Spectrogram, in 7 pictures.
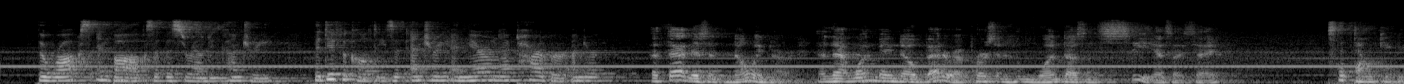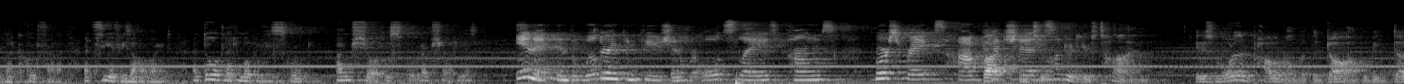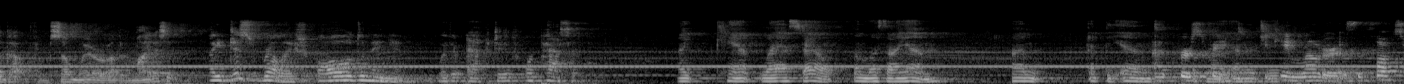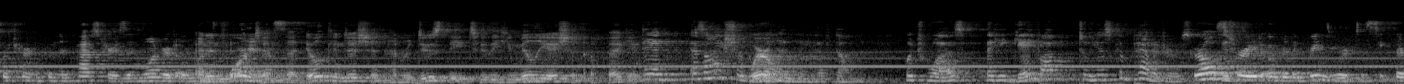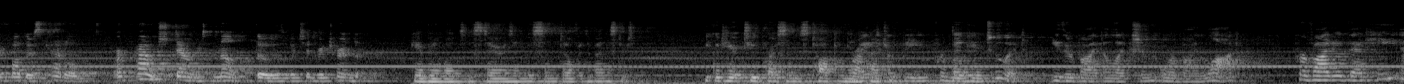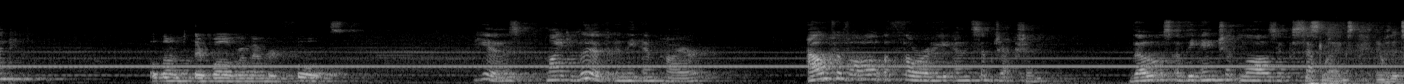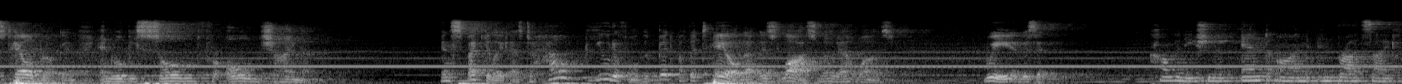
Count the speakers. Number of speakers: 9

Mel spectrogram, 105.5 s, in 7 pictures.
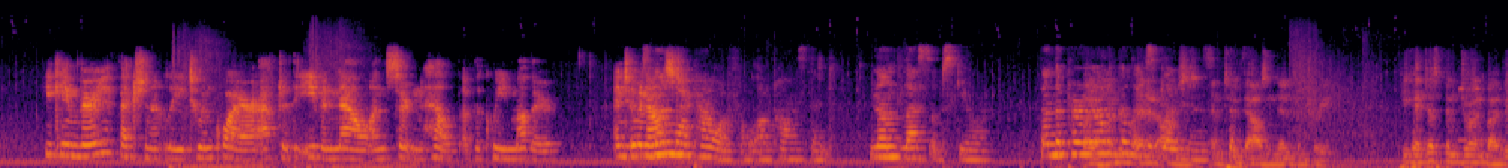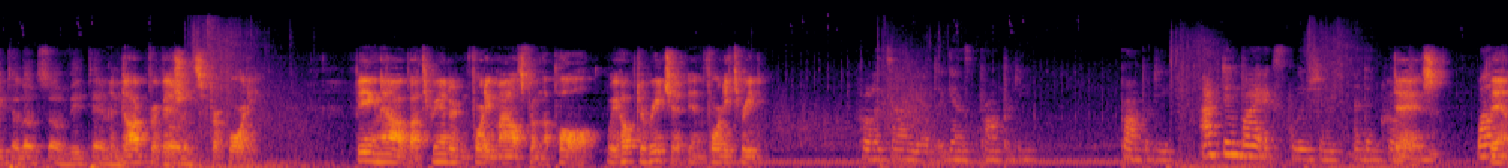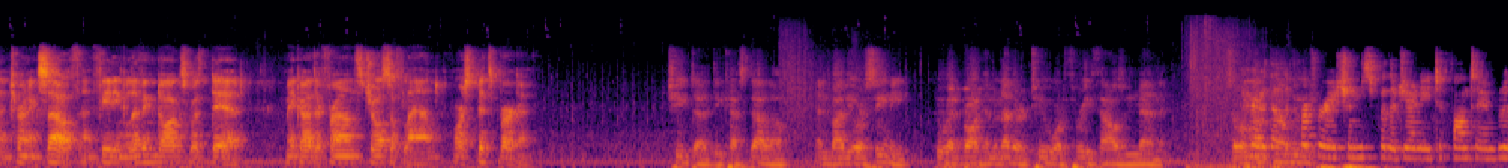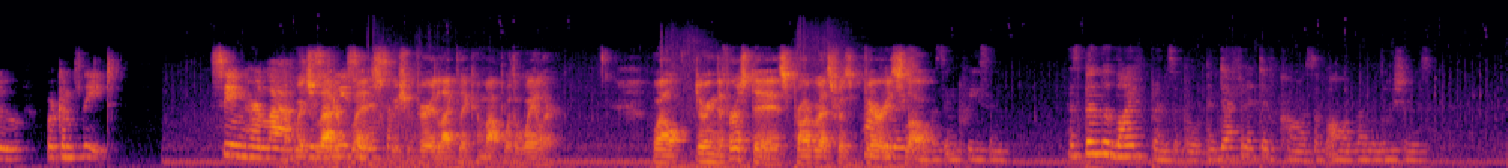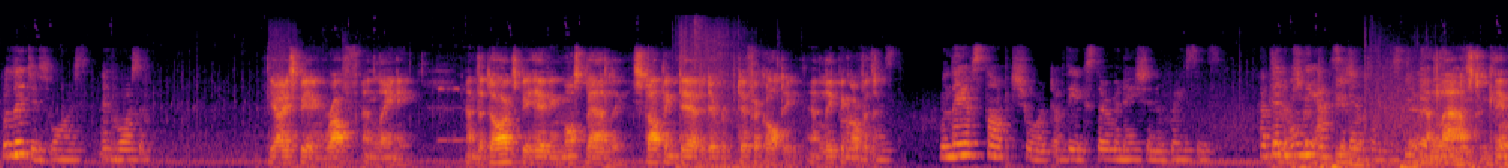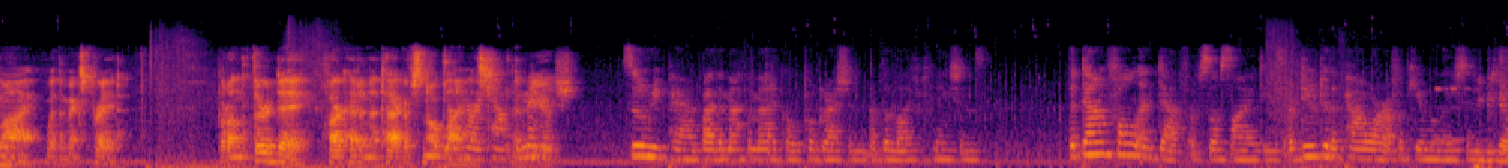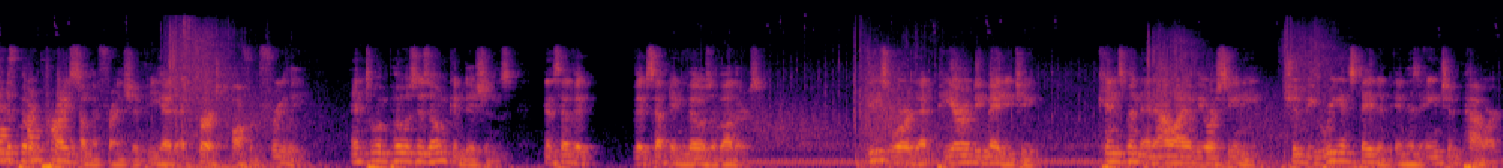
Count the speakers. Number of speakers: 4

